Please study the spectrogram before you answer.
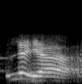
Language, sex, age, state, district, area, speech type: Maithili, male, 45-60, Bihar, Supaul, rural, conversation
